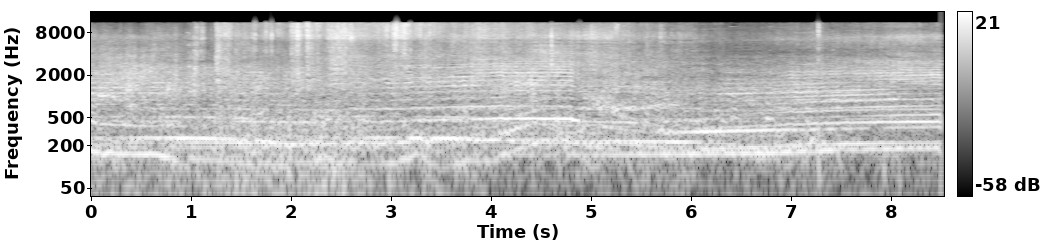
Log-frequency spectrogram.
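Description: Formula 3 race car engine at Donington Park, a loud, high-revving whine that climbs and shifts through gears, with several engine tones overlapping throughout as cars run close together.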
